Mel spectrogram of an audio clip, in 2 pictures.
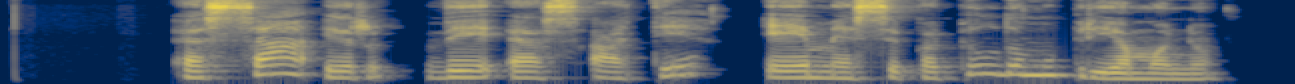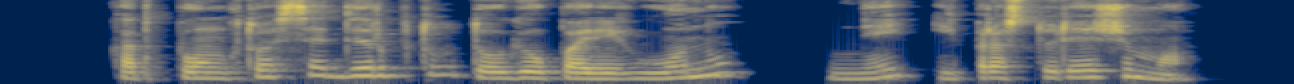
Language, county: Lithuanian, Panevėžys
